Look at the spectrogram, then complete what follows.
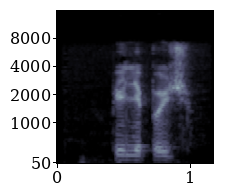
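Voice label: "пилипызь", Komi, male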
